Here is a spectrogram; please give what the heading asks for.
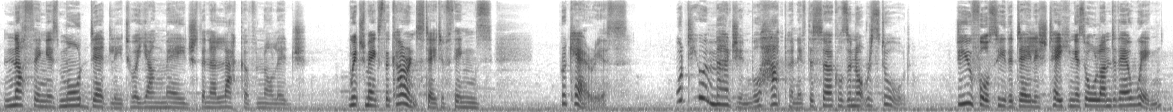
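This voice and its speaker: A woman's voice: lowish voice, bright, forceful tone, slight background noise. An actress playing an elegant, imperious female court mage, formal, poised and coolly condescending, in a video game. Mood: probing, cool.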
